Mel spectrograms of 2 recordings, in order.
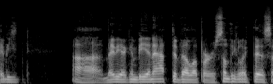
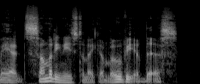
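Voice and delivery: imitated muttering under breath. Retelling words once said while reading Psalms: imitating muttering under breath. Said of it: "I said under my breath".

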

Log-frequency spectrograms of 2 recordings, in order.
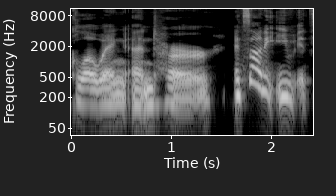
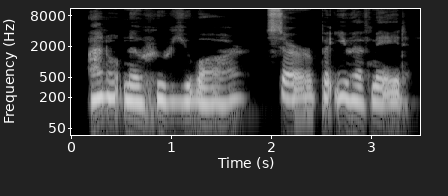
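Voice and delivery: whispered character voice. Voicing Tammy Jo casting a magic trap on an unknown man, whispering. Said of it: "she just whispers".

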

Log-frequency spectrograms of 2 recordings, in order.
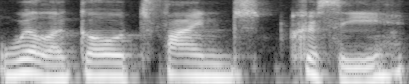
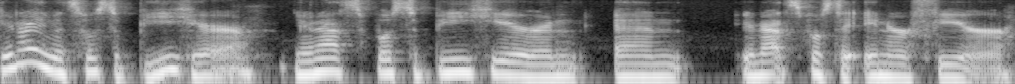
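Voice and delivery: ordinary delivery

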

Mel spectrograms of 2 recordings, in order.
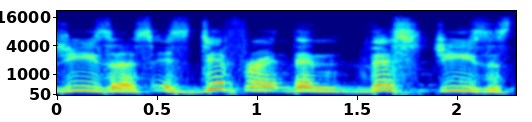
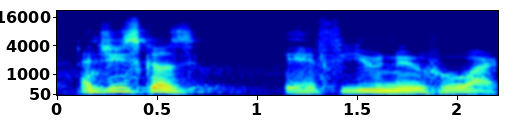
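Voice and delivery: ordinary talk, nothing marked

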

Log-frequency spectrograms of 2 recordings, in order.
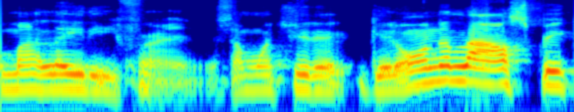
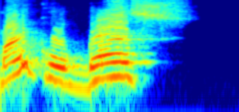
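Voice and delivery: stern, firm, raised call, each word firm; 8 semitones higher, 8 dB louder than usual. Retelling how he was called to the office: imitating a firm call. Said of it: "The firmness in his voice".

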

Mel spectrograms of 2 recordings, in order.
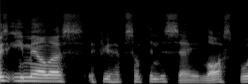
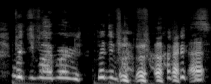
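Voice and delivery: put-on yell, much higher pitch. Retelling what the lady at the end yelled, retelling a yell. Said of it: "She's yelling".

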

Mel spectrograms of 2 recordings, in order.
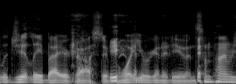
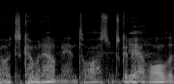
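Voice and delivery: put-on excited, gushing fan voice, quieter; 6 dB quieter than usual. Retelling how Rick geeked out over a release: imitating Rick geeking out. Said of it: "geeking out".

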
